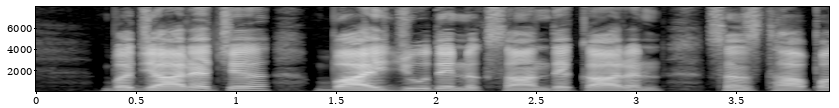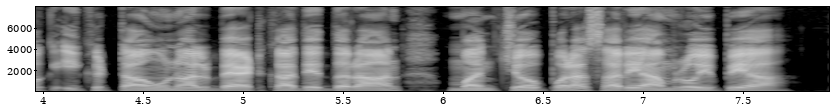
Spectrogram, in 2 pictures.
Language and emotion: Dogri, sad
